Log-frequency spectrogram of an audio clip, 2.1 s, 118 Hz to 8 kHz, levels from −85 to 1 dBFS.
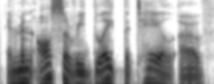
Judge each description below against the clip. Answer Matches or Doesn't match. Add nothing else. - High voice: Doesn't match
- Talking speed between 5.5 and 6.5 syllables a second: Doesn't match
